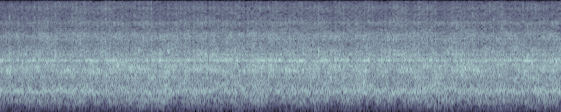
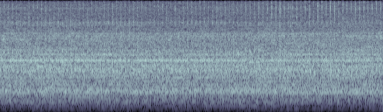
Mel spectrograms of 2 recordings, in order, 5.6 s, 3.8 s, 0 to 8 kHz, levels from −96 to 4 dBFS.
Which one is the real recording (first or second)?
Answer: second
